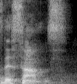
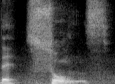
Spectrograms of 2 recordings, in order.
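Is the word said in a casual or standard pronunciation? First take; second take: casual; standard. First: The word has a casual, everyday pronunciation. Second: The word has a careful, standard pronunciation. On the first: The speaker calls it wrong. "in the layman's pronunciation" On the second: The speaker calls it right. "when it comes to the right English"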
